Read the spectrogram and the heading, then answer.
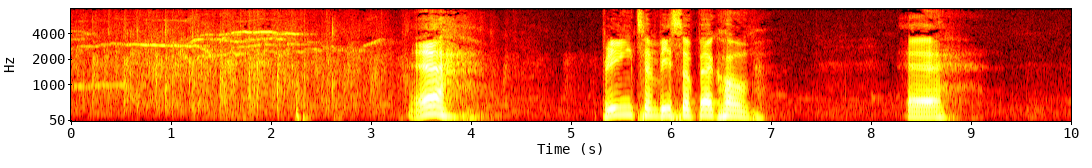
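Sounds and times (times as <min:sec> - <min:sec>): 
audience applause after a performance: 0:00.0 - 0:04.6
speech: 0:03.4 - 0:03.9, 0:05.3 - 0:07.0, 0:08.4 - 0:08.9.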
